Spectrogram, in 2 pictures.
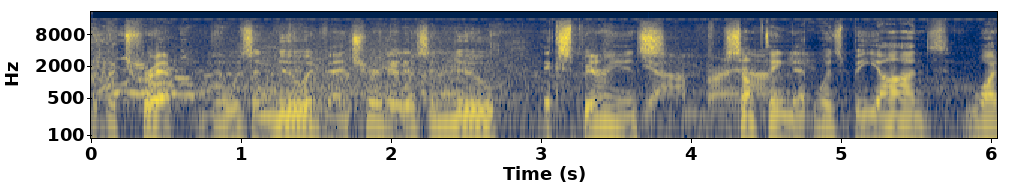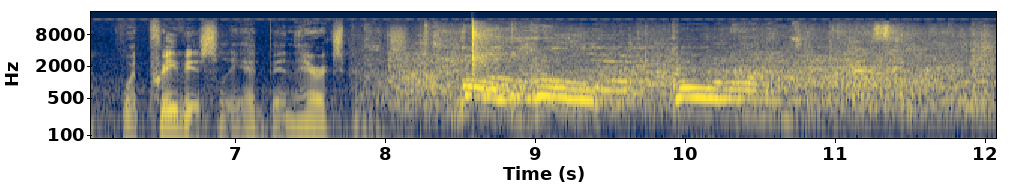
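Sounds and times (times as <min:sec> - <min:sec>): echoing busy hall background: 0:00.0 - 0:05.8, 0:07.8 - 0:12.0.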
